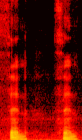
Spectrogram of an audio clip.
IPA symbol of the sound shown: θ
